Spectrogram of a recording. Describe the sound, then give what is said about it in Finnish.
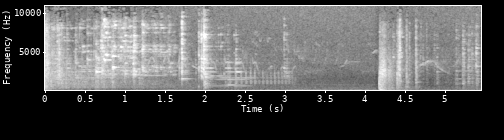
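The glass of a phone booth shatters in a loud burst of bright, tinkling fragments, then a second sharp crash follows a few seconds later with more scattering shards trailing off. No voices. “Siinä meni meidän viimeinen puhelinkoppi.”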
